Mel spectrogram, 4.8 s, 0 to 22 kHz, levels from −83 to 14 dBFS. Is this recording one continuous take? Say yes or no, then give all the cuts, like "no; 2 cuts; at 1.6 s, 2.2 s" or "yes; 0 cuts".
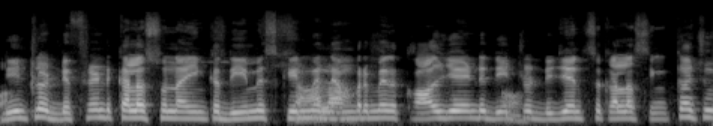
yes; 0 cuts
